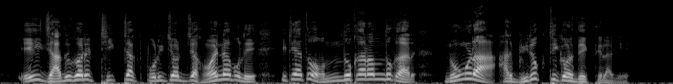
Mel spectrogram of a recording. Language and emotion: Bengali, disgusted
